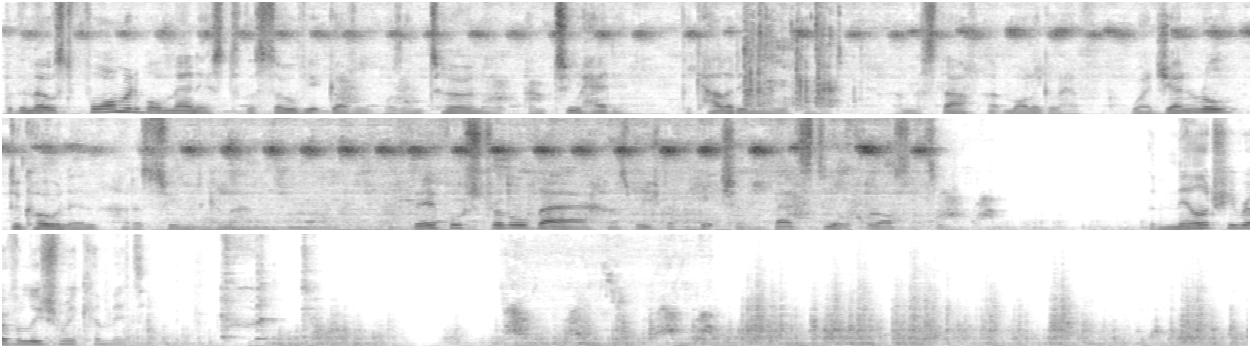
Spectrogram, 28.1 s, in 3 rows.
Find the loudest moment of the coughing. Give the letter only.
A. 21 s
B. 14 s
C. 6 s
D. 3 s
C.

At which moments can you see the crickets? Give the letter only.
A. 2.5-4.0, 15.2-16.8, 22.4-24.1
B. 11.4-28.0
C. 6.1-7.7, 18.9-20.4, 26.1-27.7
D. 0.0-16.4
D.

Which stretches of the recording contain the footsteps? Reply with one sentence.
The footsteps can't be heard in this clip.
